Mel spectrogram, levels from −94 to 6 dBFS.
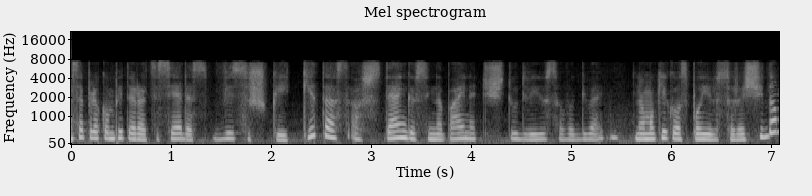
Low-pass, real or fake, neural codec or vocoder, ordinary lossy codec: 7.2 kHz; fake; codec, 16 kHz, 0.9 kbps, LongCat-Audio-Codec; AAC, 48 kbps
